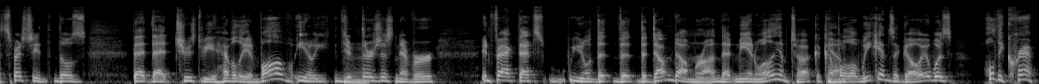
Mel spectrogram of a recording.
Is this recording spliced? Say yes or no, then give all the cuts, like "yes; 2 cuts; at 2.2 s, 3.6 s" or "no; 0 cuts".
no; 0 cuts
